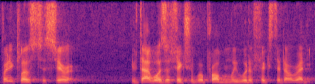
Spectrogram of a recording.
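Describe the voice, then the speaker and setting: A man's voice: deep voice, animated, quick pace, a little mellow. A middle-aged man from Denmark giving a conference keynote, asking the audience rhetorical questions in a conversational way. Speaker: conference speaker. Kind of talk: keynote talk.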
